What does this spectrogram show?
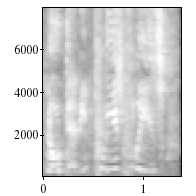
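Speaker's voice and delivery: put-on whimpering kid voice, begging; pleading child. Kid begging Daddy not to ring the bell, high pleading.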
